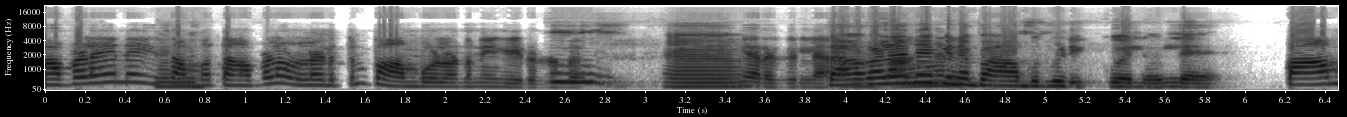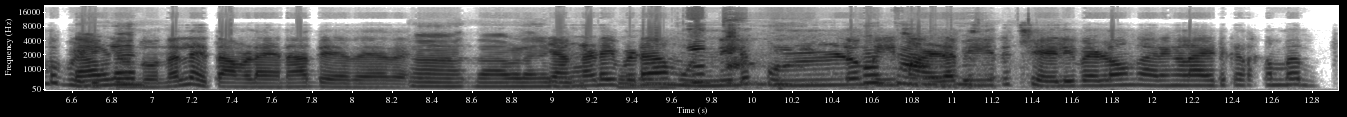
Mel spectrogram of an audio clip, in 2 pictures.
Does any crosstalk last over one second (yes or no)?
yes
